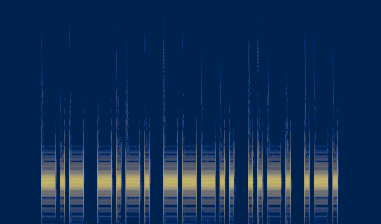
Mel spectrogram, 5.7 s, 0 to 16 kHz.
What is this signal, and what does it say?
Morse code, heard as a keyed tone, about 17 wpm, 700 Hz. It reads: KC8FR
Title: USA Call Signs - 5 Characters - Repeated 2x - 17wpm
